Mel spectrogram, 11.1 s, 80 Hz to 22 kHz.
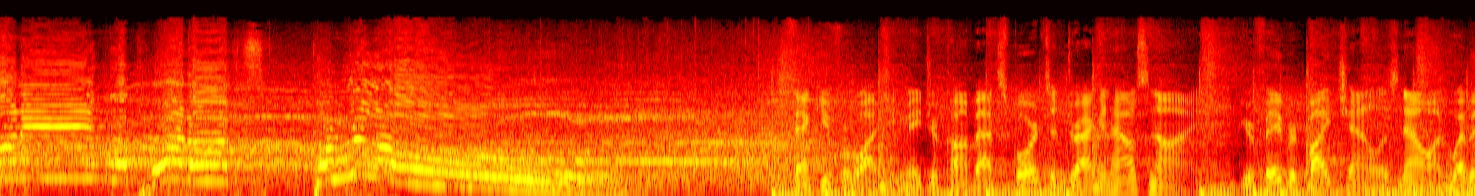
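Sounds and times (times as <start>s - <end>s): announcer's long amplified call: 0.0s - 6.4s.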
